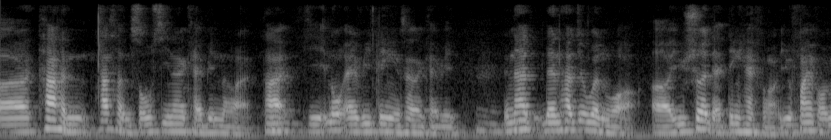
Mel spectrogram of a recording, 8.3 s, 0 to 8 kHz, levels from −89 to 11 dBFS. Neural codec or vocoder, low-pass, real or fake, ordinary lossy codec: none; 7.2 kHz; real; none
